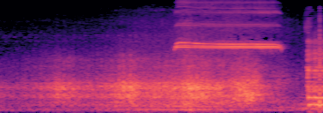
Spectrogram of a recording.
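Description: Skateboard and bicycle wheels rolling on asphalt, growing louder. For about a second and a half past the middle, a steady high whistle-like tone joins in.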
